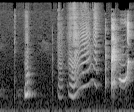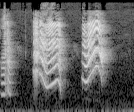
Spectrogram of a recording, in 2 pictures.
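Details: Pet rose-ringed parakeet kept indoors, mimicking human words including "mummy": a run of high, harmonic-rich syllables with bending, wavering pitch, grouped into several word-like bursts across about five seconds.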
